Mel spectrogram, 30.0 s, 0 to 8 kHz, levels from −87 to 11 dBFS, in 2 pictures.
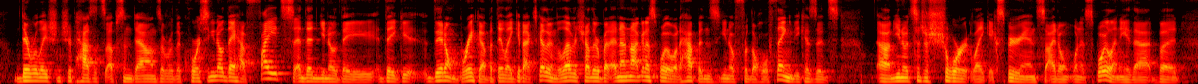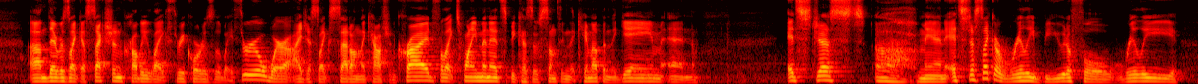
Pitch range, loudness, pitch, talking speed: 100-130 Hz, -29 LUFS, 115 Hz, 240 wpm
